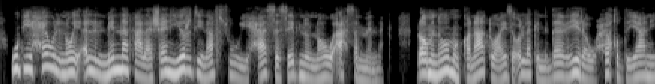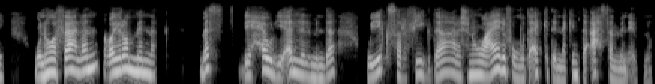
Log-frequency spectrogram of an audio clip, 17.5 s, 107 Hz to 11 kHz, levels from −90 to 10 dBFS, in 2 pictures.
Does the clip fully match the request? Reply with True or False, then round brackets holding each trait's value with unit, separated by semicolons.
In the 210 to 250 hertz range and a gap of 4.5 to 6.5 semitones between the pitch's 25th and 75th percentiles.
False (185 Hz; 5.0 semitones)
